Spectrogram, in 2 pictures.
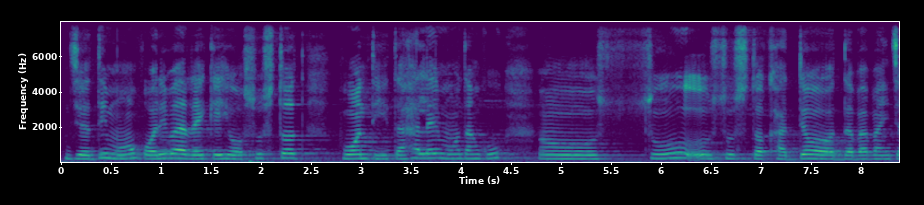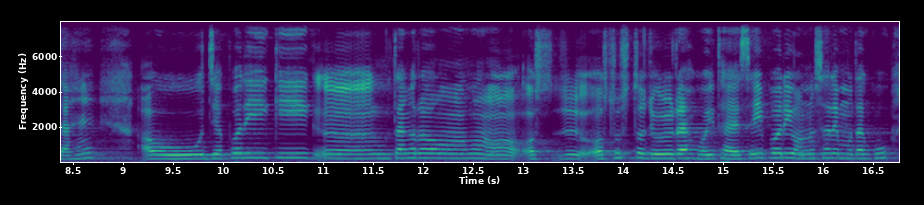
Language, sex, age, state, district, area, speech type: Odia, female, 18-30, Odisha, Jajpur, rural, spontaneous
